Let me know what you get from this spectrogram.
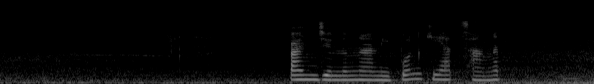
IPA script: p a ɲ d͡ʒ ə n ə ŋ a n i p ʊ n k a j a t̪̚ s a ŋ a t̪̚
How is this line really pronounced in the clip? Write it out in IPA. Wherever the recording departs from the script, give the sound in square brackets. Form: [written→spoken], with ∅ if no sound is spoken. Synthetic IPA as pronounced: p a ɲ d͡ʒ ə n ə ŋ a n i p ʊ n k [a→i] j a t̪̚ s a ŋ [a→ə] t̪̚

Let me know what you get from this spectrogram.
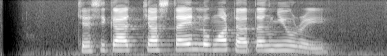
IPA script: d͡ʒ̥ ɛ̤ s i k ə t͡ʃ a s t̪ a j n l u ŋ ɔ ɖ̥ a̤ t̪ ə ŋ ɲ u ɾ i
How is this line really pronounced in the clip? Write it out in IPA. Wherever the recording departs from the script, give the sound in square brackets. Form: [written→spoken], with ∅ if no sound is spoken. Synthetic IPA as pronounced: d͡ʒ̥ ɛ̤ s i k [ə→a] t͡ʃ a s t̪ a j n l u ŋ ɔ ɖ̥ a̤ t̪ ə ŋ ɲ u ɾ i

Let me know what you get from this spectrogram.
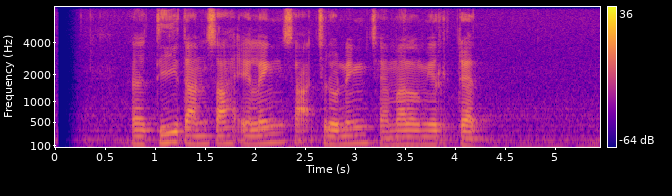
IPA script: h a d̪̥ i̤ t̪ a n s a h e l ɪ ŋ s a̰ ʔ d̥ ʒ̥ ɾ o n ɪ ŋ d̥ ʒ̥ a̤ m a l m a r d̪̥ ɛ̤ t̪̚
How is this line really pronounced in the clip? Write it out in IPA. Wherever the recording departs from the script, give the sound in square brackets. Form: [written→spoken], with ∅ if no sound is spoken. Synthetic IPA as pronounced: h a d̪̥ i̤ t̪ a n s a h e l ɪ ŋ s a̰ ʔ d̥ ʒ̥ ɾ o n ɪ ŋ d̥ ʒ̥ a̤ m a l m [a→i] r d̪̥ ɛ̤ t̪̚

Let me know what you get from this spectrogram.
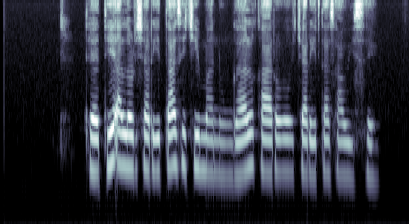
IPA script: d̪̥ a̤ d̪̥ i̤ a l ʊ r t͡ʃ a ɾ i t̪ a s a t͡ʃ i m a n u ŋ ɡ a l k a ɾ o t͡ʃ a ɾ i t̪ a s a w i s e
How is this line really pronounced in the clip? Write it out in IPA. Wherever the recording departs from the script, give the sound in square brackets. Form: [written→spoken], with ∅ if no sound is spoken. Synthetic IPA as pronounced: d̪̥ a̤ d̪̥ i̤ a l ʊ r t͡ʃ a ɾ i t̪ a s [a→i] t͡ʃ i m a n u ŋ ɡ a l k a ɾ o t͡ʃ a ɾ i t̪ a s a w i s e

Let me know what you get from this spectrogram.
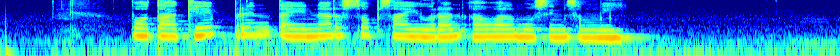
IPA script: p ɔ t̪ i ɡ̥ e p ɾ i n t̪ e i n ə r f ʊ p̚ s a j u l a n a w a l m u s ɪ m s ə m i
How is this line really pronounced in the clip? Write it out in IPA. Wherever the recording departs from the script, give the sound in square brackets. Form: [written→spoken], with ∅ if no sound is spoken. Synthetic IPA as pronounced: p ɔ t̪ [i→a] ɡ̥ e p ɾ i n t̪ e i n ə r [f→s] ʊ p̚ s a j u [l→ɾ] a n a w a l m u s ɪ m s ə m i

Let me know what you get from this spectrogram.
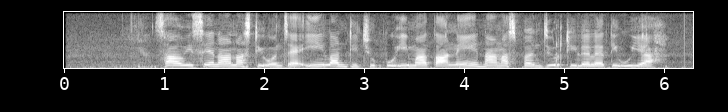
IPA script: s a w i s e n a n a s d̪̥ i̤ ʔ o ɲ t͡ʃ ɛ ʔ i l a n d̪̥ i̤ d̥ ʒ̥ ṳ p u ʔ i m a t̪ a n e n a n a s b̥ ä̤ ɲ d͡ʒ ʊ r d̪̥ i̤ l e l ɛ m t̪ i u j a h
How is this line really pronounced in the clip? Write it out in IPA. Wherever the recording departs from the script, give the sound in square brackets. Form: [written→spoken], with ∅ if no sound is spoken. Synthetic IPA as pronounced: s a w i s e n a n a s d̪̥ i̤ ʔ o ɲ t͡ʃ ɛ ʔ i l a n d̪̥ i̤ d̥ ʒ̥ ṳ p u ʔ i m a t̪ a n e n a n a s b̥ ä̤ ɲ d͡ʒ ʊ r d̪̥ i̤ l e l ɛ [m→∅] t̪ i u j a h

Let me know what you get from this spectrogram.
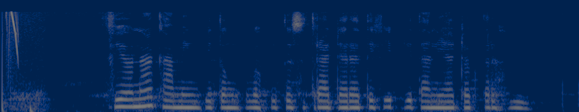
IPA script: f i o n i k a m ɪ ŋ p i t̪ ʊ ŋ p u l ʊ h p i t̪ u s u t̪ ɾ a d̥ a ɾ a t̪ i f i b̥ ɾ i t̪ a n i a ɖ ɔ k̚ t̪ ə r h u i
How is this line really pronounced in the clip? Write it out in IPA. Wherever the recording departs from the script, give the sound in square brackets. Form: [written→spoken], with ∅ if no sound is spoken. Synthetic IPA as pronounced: f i o n [i→a] k a m ɪ ŋ p i t̪ ʊ ŋ p u l ʊ h p i t̪ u s u t̪ ɾ a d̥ a ɾ a t̪ i f i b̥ ɾ i t̪ a n i a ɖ ɔ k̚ t̪ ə r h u i

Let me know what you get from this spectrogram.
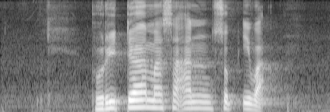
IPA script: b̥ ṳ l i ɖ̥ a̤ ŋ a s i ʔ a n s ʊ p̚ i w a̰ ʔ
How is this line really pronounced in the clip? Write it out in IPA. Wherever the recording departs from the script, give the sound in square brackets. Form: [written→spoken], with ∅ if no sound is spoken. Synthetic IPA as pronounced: b̥ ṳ [l→ɾ] i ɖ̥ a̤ [ŋ→m] a s [i→a] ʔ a n s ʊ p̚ i w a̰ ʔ

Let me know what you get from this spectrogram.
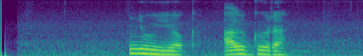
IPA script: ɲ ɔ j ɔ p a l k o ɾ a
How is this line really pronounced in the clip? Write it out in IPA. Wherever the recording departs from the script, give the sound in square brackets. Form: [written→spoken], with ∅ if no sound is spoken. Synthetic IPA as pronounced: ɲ [ɔ→u] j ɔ [p→k] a l [k→ɡ] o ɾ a

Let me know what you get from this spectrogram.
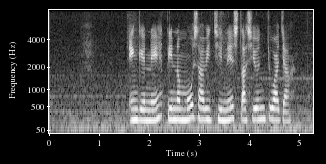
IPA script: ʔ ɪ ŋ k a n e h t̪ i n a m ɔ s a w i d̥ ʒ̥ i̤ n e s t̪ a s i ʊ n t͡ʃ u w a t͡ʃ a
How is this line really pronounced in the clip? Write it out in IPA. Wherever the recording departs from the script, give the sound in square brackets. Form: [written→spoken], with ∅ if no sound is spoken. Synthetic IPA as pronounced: ʔ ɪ ŋ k [a→e] n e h t̪ i n [a→ə] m [ɔ→u] s a w i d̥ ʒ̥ i̤ n e s t̪ a s i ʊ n t͡ʃ u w a t͡ʃ a

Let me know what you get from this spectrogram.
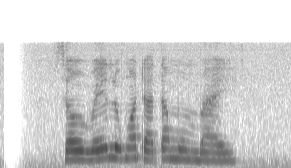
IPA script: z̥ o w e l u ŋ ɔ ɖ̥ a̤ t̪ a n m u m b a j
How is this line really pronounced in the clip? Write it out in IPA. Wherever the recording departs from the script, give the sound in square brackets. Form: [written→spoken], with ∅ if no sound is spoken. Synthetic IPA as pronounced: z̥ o w e l u ŋ ɔ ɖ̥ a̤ t̪ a [n→ŋ] m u m b a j

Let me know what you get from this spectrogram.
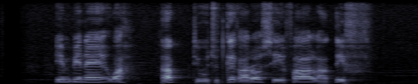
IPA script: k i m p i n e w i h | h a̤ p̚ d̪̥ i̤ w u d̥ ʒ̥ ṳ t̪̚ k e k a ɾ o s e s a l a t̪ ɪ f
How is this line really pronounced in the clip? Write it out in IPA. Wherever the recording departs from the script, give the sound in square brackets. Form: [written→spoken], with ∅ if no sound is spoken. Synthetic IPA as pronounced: [k→ʔ] i m p i n e w [i→a] h | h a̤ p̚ d̪̥ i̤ w u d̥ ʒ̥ ṳ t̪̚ k e k a ɾ o s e [s→f] a l a t̪ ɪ f

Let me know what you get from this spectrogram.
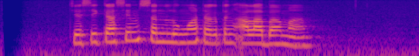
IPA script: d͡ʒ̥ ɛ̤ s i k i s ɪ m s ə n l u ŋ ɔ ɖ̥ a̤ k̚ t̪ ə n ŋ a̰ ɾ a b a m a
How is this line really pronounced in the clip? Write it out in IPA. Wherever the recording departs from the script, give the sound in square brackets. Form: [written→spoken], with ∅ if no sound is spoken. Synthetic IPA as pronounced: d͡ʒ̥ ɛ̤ s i k [i→a] s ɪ m s ə n l u ŋ ɔ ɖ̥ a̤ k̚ t̪ ə [n→∅] ŋ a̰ [ɾ→l] a b a m a

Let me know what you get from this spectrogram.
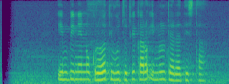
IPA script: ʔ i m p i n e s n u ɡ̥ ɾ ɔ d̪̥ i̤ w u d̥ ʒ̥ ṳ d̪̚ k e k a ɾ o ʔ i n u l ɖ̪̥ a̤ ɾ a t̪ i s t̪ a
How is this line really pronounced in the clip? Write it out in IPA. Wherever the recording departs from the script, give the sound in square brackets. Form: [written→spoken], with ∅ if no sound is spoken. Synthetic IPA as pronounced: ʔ i m p i n e [s→∅] n u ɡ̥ ɾ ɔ d̪̥ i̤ w u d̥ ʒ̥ ṳ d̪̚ k e k a ɾ o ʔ i n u l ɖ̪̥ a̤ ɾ a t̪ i s t̪ a

